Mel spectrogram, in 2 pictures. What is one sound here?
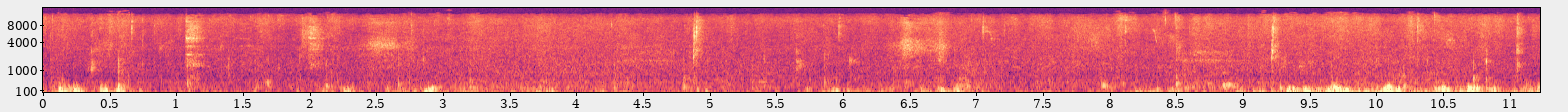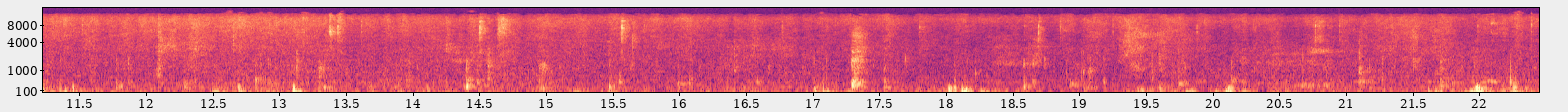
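Footsteps tap steadily on a concrete path.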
